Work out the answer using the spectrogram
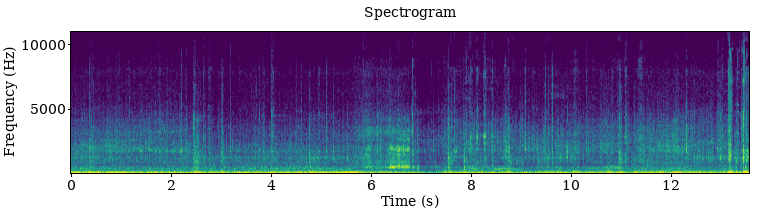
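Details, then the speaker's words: Kugoo Max Speed Pro electric scooter ridden off-road on rough sandy ground after falls: constant loose clattering, knocking and squeaking, rattles jumping with every bump; loose chassis parts to be fixed. "по итогу что мы имеем я думаю вы увидели что шумов достаточное количество там практически наверное весь видеоролик слышно как все громыхает дребезжит"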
